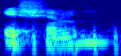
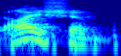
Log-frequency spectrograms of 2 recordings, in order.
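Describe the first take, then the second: First: The name is said in the common American way. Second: The name is said in the local English way. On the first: This is how outsiders usually say the name. The speaker calls it wrong. "the name Isham is so frequently mispronounced. Uh, often people say Isham" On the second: This is how people in the town say the name. The speaker calls it right. "we call it Isham in these parts"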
